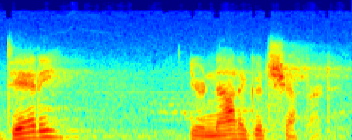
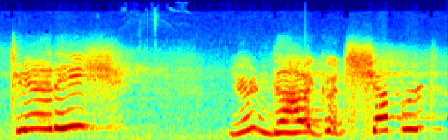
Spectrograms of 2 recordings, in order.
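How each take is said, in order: First: Quiet, sober echo in his own voice; subdued repeat. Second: Very high-pitched imitated child's voice; crying little girl. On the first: Retold or imitated. Father recalling his daughter's words, quiet and sober. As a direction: repeat the accusation softly, letting it sink in. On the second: Daughter to daddy at the pit of dead lambs, imitated high tearful cry. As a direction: play a tearful seven-year-old accusing her dad. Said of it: "And she starts crying".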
